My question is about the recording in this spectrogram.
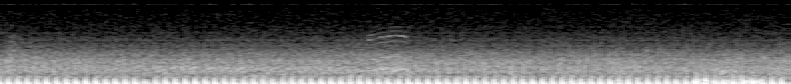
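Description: Dirt bike engine idling: a steady, rapid low pulsing.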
